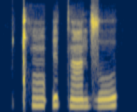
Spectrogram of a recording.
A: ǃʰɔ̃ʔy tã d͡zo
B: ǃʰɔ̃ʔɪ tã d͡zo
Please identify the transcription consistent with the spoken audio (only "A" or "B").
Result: B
